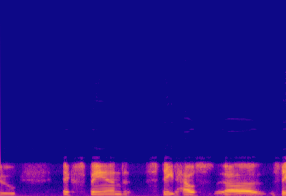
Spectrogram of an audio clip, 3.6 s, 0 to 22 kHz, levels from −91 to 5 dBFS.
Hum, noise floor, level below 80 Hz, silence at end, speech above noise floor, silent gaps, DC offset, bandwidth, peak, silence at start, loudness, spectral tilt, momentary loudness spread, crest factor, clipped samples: none; -52 dBFS; -62 dBFS; 0 s; 31 dB; none; under 0.1%; 4 kHz; -2 dBFS; 0 s; -20 LUFS; -7 dB/octave; 21 LU; 20 dB; under 0.1%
